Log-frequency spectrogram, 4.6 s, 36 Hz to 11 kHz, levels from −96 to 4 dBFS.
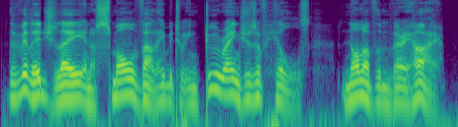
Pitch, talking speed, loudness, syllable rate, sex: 125 Hz, 220 wpm, -17 LUFS, 5.9 syllables/s, male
